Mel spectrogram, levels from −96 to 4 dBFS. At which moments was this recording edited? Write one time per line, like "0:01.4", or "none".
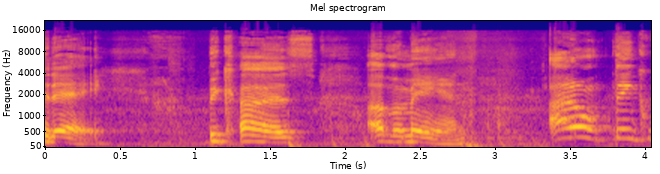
none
